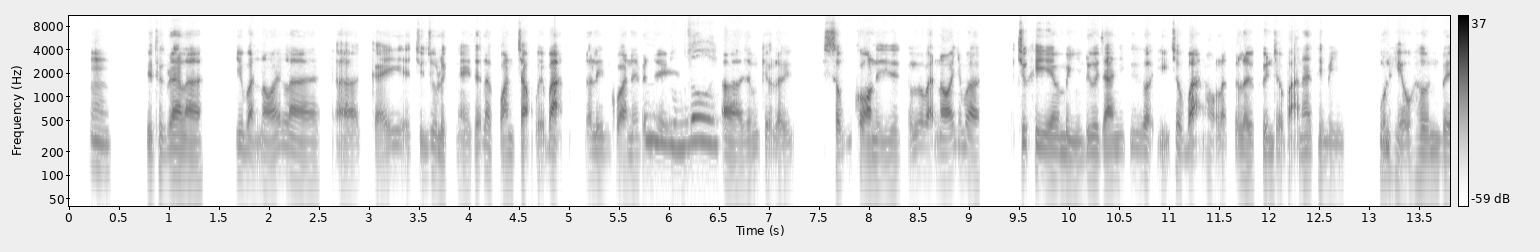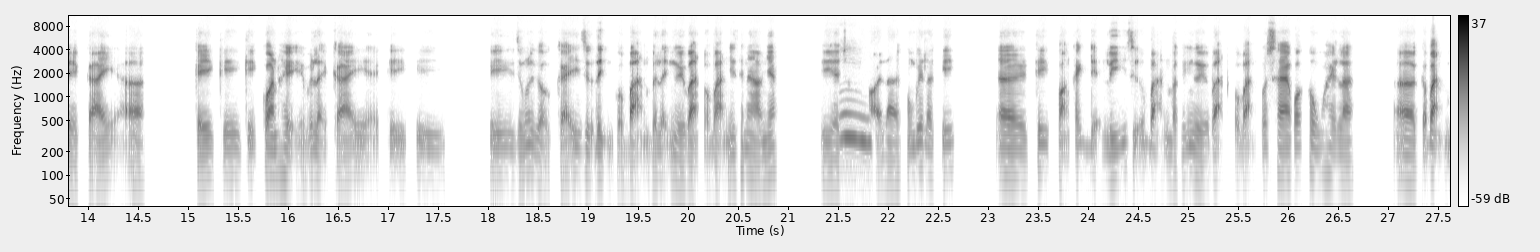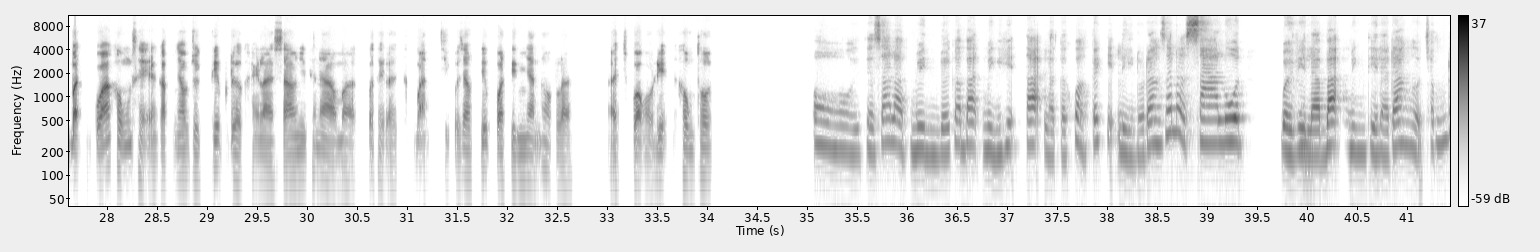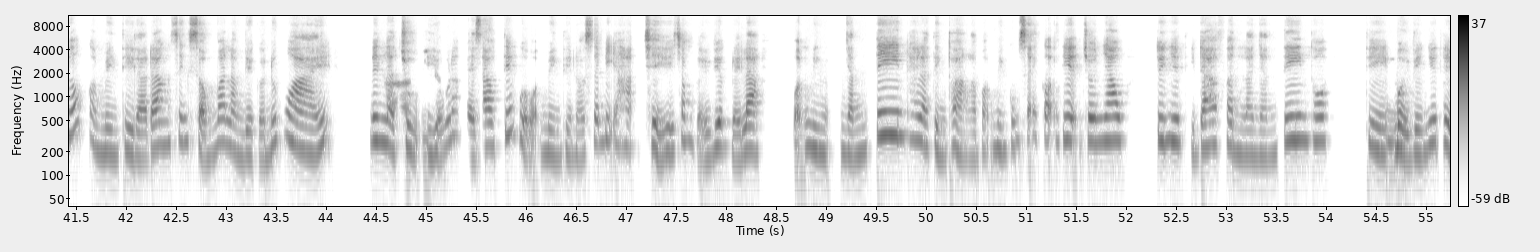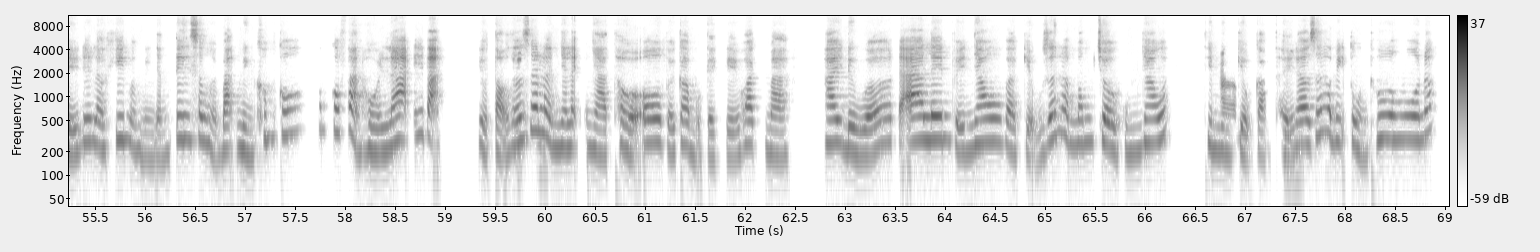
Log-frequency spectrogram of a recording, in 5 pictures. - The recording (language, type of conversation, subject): Vietnamese, advice, Làm thế nào để giao tiếp với bạn bè hiệu quả hơn, tránh hiểu lầm và giữ gìn tình bạn?
- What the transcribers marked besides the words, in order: tapping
